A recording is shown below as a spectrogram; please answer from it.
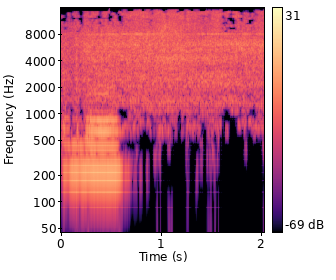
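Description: Chopped spinach and onion frying in a pot, a steady sizzling hiss.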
